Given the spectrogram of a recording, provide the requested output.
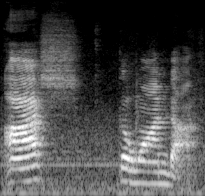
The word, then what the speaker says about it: ashwagandha: It's called the ashwagandha.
